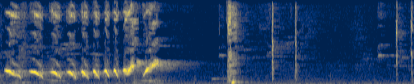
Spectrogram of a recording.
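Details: White-rumped shama singing gacor, used to train young or lazy birds: about ten quick rising whistled notes in a steady run ending in a slur, then near silence with a few clicks.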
